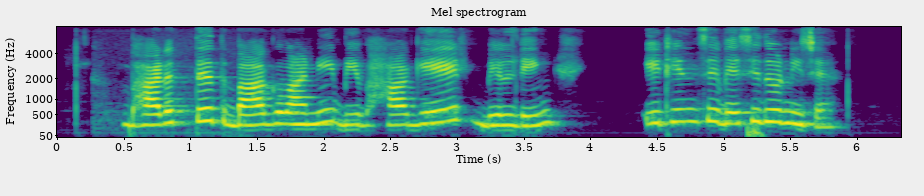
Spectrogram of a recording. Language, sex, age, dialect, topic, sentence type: Magahi, female, 18-24, Northeastern/Surjapuri, agriculture, statement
